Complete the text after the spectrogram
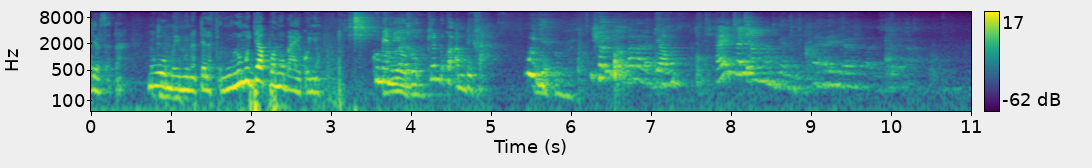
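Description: A woman speaks with agitation, close by.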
